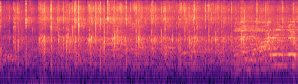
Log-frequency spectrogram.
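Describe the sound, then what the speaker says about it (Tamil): Audience at a Women's Day stage program claps in scattered, uneven bursts, mixed with crowd voices and some talk over the clapping. "கைதட்டு."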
